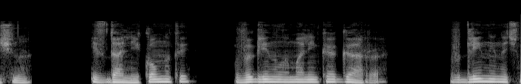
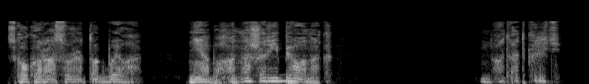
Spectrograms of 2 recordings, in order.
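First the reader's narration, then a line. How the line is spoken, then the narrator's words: Older youth whispering. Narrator (Russian): прошептал старший из парней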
